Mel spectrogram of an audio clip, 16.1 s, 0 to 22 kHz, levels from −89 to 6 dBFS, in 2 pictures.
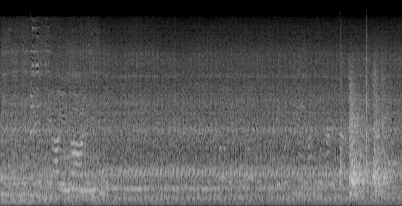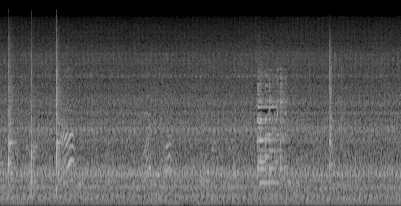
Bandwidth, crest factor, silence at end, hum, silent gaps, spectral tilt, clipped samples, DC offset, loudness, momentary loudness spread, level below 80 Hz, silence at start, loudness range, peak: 16 kHz; 22 dB; 0 s; none; none; -3.5 dB/octave; under 0.1%; under 0.1%; -26 LUFS; 9 LU; -52 dBFS; 0 s; 6 LU; -4 dBFS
